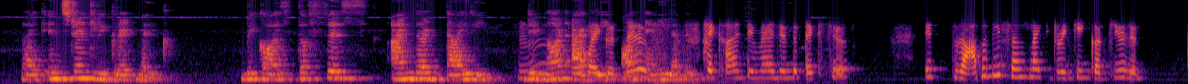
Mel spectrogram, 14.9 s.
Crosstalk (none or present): present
